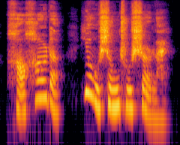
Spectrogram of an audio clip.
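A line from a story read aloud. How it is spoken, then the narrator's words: Exasperated sigh. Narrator (Chinese): 贾琏儿拍手叹气道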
